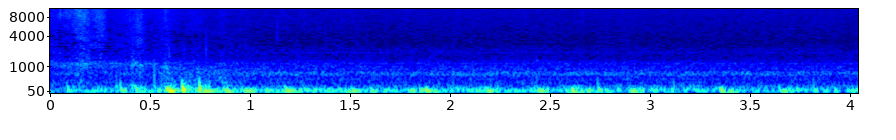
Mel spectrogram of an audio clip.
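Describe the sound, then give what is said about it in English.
A muffled heartbeat picked up by a lavalier microphone cupped in the hands thumps low and steady under a soft hiss, preceded by a brief burst of rustling handling noise at the start; no one speaks. “Now, what it is I can hear my heart beating with the lavalier if I cup my hands around it.”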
